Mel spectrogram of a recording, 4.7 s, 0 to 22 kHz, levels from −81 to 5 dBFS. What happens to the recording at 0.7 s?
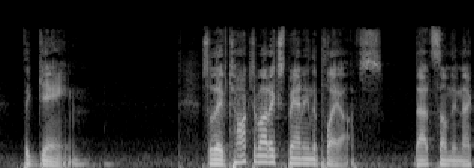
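The speech at 0.7 s carries low-delay AAC compression damage, which runs through the whole clip rather than starting there. The voice sounds rough and grainy, most likely from AAC-ELD coding at a rate that fits about 32 kbps. At so low a bitrate its coarse quantization leaves noise in the gaps between the pitch harmonics. On a spectrogram the harmonic stripes look smeared, with speckled energy between them and a thin, patchy top band. The waveform shows no obvious change.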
